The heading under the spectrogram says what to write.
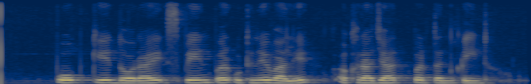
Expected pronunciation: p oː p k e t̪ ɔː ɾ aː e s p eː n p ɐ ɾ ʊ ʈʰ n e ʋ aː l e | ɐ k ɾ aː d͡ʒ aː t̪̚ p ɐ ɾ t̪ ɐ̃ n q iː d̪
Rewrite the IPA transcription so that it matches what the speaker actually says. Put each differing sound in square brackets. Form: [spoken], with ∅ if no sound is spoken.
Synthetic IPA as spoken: p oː p k e [d̪] ɔː ɾ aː e s p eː n p ɐ ɾ ʊ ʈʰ n e ʋ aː l e | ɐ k ɾ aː d͡ʒ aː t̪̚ p ɐ ɾ t̪ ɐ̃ n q iː d̪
